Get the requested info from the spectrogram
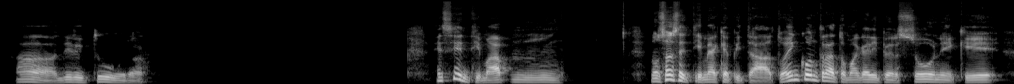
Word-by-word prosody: Ah, 115 -6 -3
addirittura. 105 0 -5 2.9
E 170 - -3
senti, 195 - -1
ma, 100 +2 +1
mhmm, 105 -2 -8 0.9
non 140 - 0
so 225 - +8
se 180 -7 +4
ti - - -5
è - - +3
mai 115 0 +1
capitato. 80 -5 -1
Hai - - +5
incontrato 205 -8 +4
magari 110 +1 0
persone 115 0 0
che, 105 +1 -1
110 Hz, 105 wpm, -20 LUFS, 105-125 Hz, 2.9 s, so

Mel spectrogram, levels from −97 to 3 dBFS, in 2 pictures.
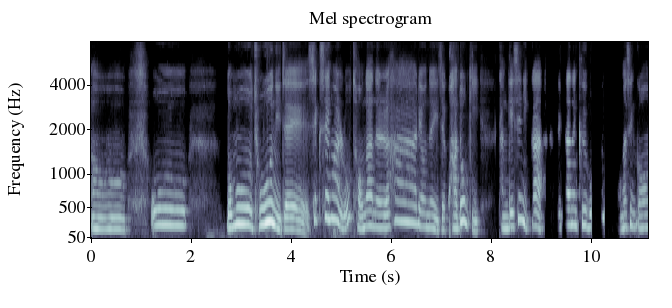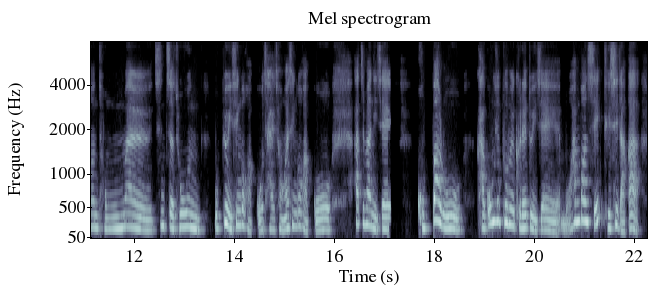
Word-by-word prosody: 어. - - -2 1.1
어. 235 -1 +1 0.8
너무 245 +3 +6
좋은 255 +5 +10
이제 170 -5 +1
식생활로 320 - 0
전환을 200 - -1
하려는 260 -9 -1
이제 165 +1 -4
과도기 185 - 0 0.4
단계시니까 210 - -1 0.3
일단은 235 +3 -1
그 235 +1 -4
목표를 230 - -4 0.3
정하신 205 +4 -5
건 195 +1 -4
정말 180 -2 -2
진짜 210 +2 -3
좋은 195 -3 0 0.3
목표이신 190 +2 +1
것 235 -2 -3
같고 155 -1 -8
잘 170 0 -9
정하신 180 +6 -4
것 220 0 -6
같고 160 +1 -3 0.4
하지만 240 -4 -2
이제 175 +1 -1 0.6
곧바로 185 - +1 0.3
가공 235 +9 +1
식품을 275 -5 +2
그래도 190 -1 0
이제 155 -3 -3
뭐 - - -7
1 285 +2 +3
번씩 290 +1 +1
드시다가 190 - -3
200 Hz, 225 characters per minute, -23 LUFS, 180-240 Hz, 1.1 s, 좋은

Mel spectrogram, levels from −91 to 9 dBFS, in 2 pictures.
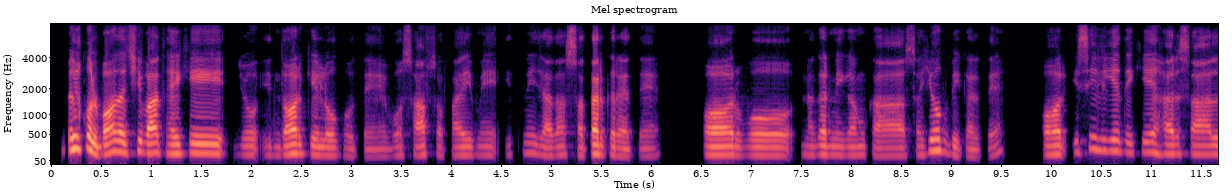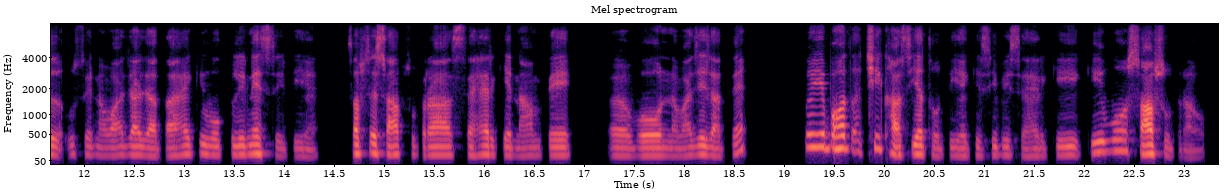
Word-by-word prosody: बिल्कुल, 220 -2 +10
बहुत 150 +6 +8
अच्छी 175 +1 +4
बात 165 -1 +8
है 150 0 +3
कि 155 -1 +3
जो 135 0 -7
इंदौर 135 +4 +5
के 135 -3 -1
लोग 125 -1 -2
होते 110 -2 -14
हैं, 110 +1 -12
वो 125 +3 -12
साफ़-सफ़ाई 130 0 -5
में 130 -1 -11
इतनी 160 +3 -13
ज़्यादा 130 -1 -4
सतर्क 140 +3 +4
रहते 115 -2 -5
हैं 115 0 -13 0.5
और 130 0 +5
वो 125 - +1 0.4
नगर 140 0 -1
निगम 130 0 -6
का 120 0 -4
सहयोग 170 +10 0
भी 130 - -6
करते 110 +1 -11
हैं 145 +9 -13 0.5
और 140 0 +3
इसीलिए 195 +1 -3
देखिए 175 0 -5
हर 145 0 +1
साल 140 -2 -1
उसे 140 0 -15
नवाज़ा 125 +2 -6
जाता 120 -1 -5
है 140 +2 -6
कि 145 +2 -13
वो 135 -2 -5
क्लीनेस्ट 145 +2 -4
सिटी 115 -1 -18
है। 110 -1 -16 0.4
सबसे 150 +1 -1
साफ़-सुथरा 135 -2 -3
शहर 135 +1 -6
के 130 -1 -9
नाम 120 +1 -12
पे 130 0 -4 0.5
अ, 125 - -10
वो 120 +1 -2
नवाज़े 120 +3 -7
जाते 130 - -8
हैं। - - -7 0.6
तो 250 - -3
ये 255 0 +2
बहुत 235 -1 +4
अच्छी 185 +6 -4
खासियत 130 +3 -1
होती 120 +1 -14
है, 115 - -9
किसी 125 +2 -14
भी 130 0 -13
शहर 115 -1 -14
की 130 +3 -8
कि 170 +2 -2
वो 195 +2 -5
साफ़-सुथरा 145 - +1
हो 100 +2 -21
135 Hz, 175 wpm, -22 LUFS, 125-150 Hz, 0.6 s, बिल्कुल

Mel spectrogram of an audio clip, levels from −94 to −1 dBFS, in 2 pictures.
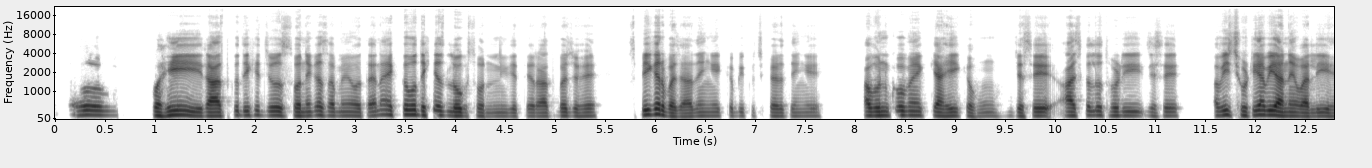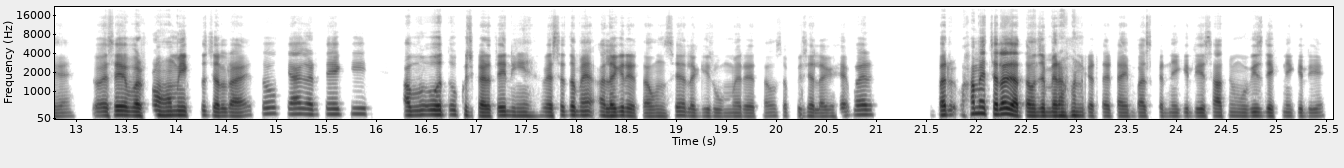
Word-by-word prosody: ओ 160 0 +2 0.5
वही 140 0 +4
रात 130 0 +5
को 155 - -7
देखिए 150 +1 -5
जो 145 0 +1
सोने 135 +1 -1
का 150 - -1
समय 135 -1 -5
होता 135 0 -3
है 140 - -1
ना, 170 - -5
एक 160 - 0
तो 170 - +4
वो 170 - +6
देखिए 155 0 0
लोग 130 -2 +4
सोने 125 -2 -8
नहीं 120 0 -11
देते 120 0 -9
रात 120 -1 -4
भर 130 - 0
जो 125 -1 -7
है, 130 +1 -5 0.4
स्पीकर 170 +1 +4
बजा 110 -4 -1
देंगे, 130 +2 -8
कभी 130 0 -14
कुछ 125 -1 -29
कर 125 -1 -5
देंगे। 125 +1 -13 0.5
अब 140 - +3
उनको 140 +2 +2
मैं 145 -1 -1
क्या 135 -1 0
ही 125 +1 -1
कहूँ? 125 0 -10 0.2
जैसे 135 +2 0
आजकल 135 +2 -1
तो 150 - -1
थोड़ी 140 0 -3
जैसे 135 +1 -7 0.4
अभी 155 +3 +1
छुट्टियाँ 155 +3 +2
भी 160 - +7
आने 130 -2 +6
वाली 120 0 +1
हैं। 120 +1 -8 0.2
तो 135 - -5
ऐसे 155 +3 +5
वर्क 140 -2 +4
फ्रॉम 160 - +3
होम 150 +1 +2
एक 150 -1 +3
तो - - -5
चल 130 -3 +1
रहा 125 -1 +1
है 130 +4 -5
तो 205 +1 -5
क्या 195 -2 -4
करते 185 0 -4
हैं 190 - -1
कि 200 +1 -9 0.4
अब 150 - +3
वो 165 +2 +4
तो 165 0 -6
कुछ 150 -2 -6
करते 130 +3 +3
नहीं 135 -1 -5
है। 125 -2 -6
वैसे 135 +2 -2
तो 155 +1 +2
मैं 150 +1 +1
अलग 130 -1 +4
ही 145 - +1
रहता 125 -4 -2
हूँ। 115 +1 -4
उनसे 120 +4 -7
अलग 125 -4 -6
ही 120 - -8
रूम 120 -1 -11
में 120 - -7
रहता 115 0 -9
हूँ। 125 +1 -13
सब 125 - -15
कुछ 130 - -13
अलग 115 -1 -5
है। 135 - -5
पर, 170 +2 -1 0.7
पर 160 - +6
हाँ 205 - +2
मैं 215 - +7
चला 190 +2 +10
जाता 155 -6 +9
हूँ 130 - +4
जब 135 - +3
मेरा 130 0 +4
मन 140 - +1
करता 125 -1 -7
है - - -5
टाइम 120 -1 -5
पास 120 -1 -6
करने 125 -1 -10
के 125 +1 -10
लिए 125 0 -1
साथ 125 +1 -3
में 130 - -10
मूवीज़ 125 +1 -5
देखने 125 0 -5
के 125 - -8
लिए। 120 +1 -10
135 Hz, 260 wpm, -24 LUFS, 125-150 Hz, 0.7 s, चला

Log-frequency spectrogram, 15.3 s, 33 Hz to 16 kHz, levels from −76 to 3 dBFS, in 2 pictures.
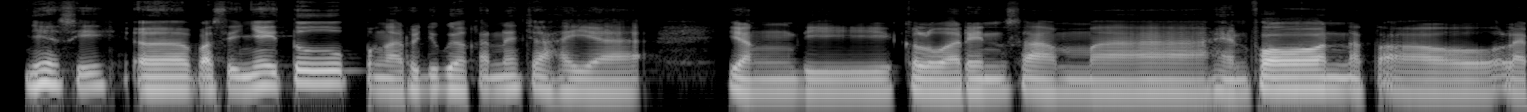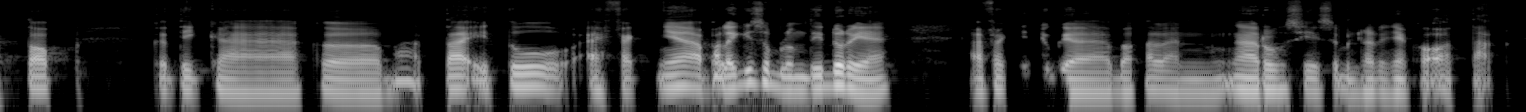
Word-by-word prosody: Iya 160 +2 +4
sih, 135 +1 -1 0.2
eee, 115 -1 +4
pastinya 120 +3 +1
itu 165 - 0 0.3
pengaruh 110 -1 -2
juga 120 -1 +1
karena 115 +1 -1
cahaya 105 -3 -1 0.7
yang 100 0 -1
dikeluarin 100 +1 0
sama 100 -2 -1 0.6
handphone 115 +3 +5
atau 100 -2 -2
laptop 95 -11 -1 0.4
ketika 100 -2 -3
ke 110 - -2 0.2
mata 175 - -3
itu 135 -3 +1
efeknya, 110 +4 -1
apalagi 125 +6 +3
sebelum 115 -7 +1
tidur 140 +4 +7
ya 105 - +4 0.5
efeknya - - -5
juga 105 - +1 0.2
bakalan 100 0 -5
ngaruh 110 -1 +3
sih 105 -2 -5
sebenernya 105 0 -3
ke 100 - -6
otak. - - -5
105 Hz, 125 wpm, -23 LUFS, 100-115 Hz, 0.7 s, tidur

